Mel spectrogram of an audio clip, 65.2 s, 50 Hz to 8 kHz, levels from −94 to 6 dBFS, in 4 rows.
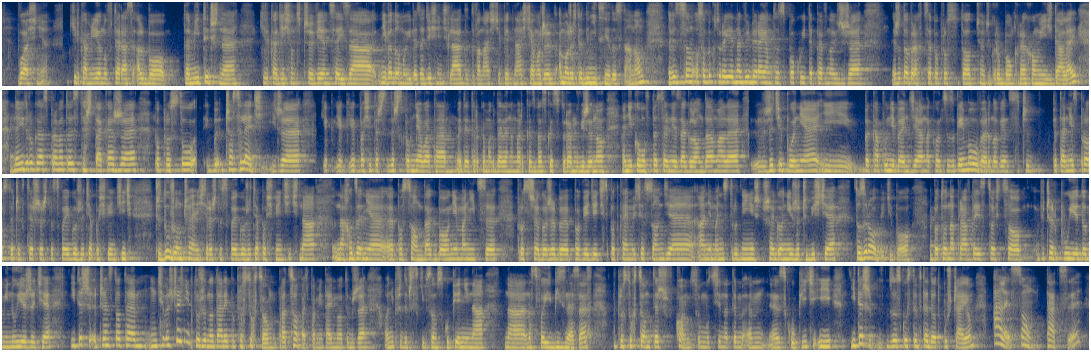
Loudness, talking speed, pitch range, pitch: -13 LUFS, 190 wpm, 165-185 Hz, 175 Hz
